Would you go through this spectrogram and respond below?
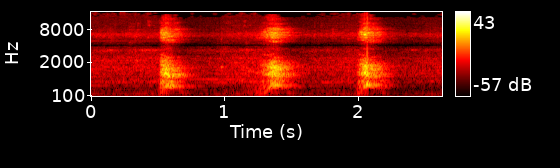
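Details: A young Basset Hound puppy barks at a basset hound birthday card, giving three brief, punchy, bright, slightly breathy yaps, evenly spaced about three-quarters of a second apart, in a quiet indoor setting.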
